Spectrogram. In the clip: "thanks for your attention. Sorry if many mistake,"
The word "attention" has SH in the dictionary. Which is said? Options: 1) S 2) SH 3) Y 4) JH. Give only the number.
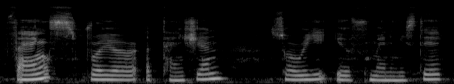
2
